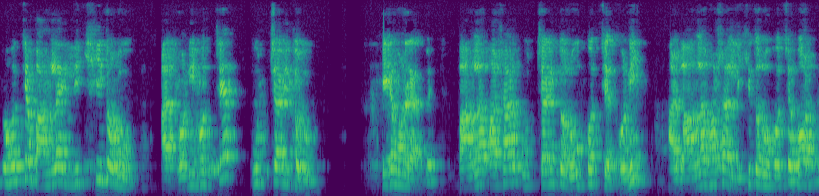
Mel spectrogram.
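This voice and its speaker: At a moderate pace and in an animated, high-pitched voice, a man teaches Bengali grammar one-on-one, breaking it down step by step and quizzing his student. The sound is dull and echoey, recorded with the mic at a distance.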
